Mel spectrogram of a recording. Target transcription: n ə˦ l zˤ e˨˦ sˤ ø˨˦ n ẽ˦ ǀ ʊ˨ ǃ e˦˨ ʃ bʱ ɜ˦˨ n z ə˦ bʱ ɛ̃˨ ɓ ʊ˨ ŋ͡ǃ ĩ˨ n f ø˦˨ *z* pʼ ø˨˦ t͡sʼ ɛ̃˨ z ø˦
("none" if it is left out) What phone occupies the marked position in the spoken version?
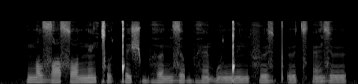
z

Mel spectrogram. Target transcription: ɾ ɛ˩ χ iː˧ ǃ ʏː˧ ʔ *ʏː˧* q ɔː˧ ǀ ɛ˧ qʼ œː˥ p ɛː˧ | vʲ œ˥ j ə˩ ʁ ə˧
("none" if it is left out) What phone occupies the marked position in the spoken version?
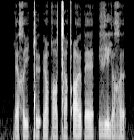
ʏː˧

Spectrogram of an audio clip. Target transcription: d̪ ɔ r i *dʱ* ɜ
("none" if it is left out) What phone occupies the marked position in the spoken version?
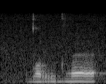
dʱ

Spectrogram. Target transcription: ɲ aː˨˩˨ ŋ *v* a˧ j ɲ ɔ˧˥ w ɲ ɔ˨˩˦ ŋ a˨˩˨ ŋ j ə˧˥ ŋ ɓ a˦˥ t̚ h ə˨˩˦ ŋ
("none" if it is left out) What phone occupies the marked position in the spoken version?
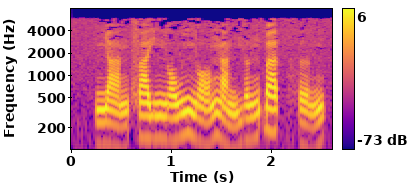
f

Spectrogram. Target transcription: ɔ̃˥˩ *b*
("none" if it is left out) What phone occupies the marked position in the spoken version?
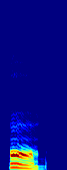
b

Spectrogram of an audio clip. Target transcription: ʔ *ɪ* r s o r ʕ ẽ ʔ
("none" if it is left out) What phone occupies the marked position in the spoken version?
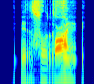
ɪ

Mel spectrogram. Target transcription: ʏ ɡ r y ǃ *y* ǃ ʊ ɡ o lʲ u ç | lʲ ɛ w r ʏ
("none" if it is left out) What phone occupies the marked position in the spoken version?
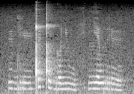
ʏ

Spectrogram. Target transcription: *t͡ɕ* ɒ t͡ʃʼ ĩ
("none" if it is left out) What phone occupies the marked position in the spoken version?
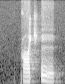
k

